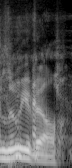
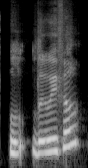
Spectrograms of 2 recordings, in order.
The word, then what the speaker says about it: Louisville: Oh, I think they add an extra syllable. How do you say Louisville? Louisville.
